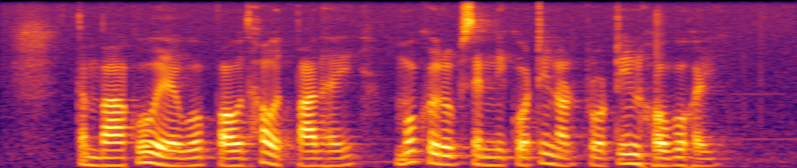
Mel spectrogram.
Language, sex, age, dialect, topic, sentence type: Magahi, male, 36-40, Southern, agriculture, statement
